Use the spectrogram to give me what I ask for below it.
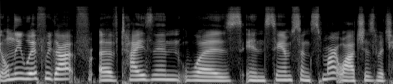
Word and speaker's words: Tizen: Samsung and Intel's operating system Tizen. Am I saying that right? Is that how you're saying it right.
